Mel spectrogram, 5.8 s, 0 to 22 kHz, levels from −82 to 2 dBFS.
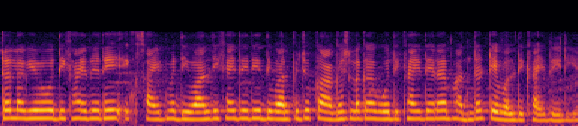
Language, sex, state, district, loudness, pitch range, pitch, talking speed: Hindi, female, Bihar, Madhepura, -14 LUFS, 225-250 Hz, 240 Hz, 340 wpm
